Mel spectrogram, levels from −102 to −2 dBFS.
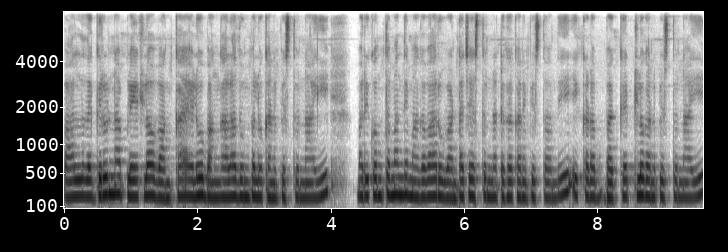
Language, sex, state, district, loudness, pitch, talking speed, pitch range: Telugu, female, Andhra Pradesh, Guntur, -16 LUFS, 200 Hz, 125 wpm, 195-210 Hz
